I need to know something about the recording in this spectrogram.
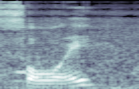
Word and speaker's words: Fowey: We're back in the very sweet town of Fowey. Disregard how I pronounced it earlier, it's supposed to rhyme with joy.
